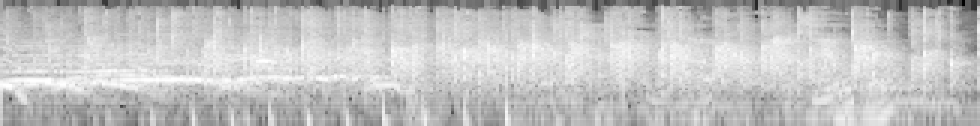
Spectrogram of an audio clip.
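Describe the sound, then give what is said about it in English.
Applause from the audience welcoming a guest onto the stage at a live improv comedy show in Bristol: dense, steady clapping that holds for several seconds and then thins toward the end, with a voice briefly heard at the start. “give it up first for John McInnes.”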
